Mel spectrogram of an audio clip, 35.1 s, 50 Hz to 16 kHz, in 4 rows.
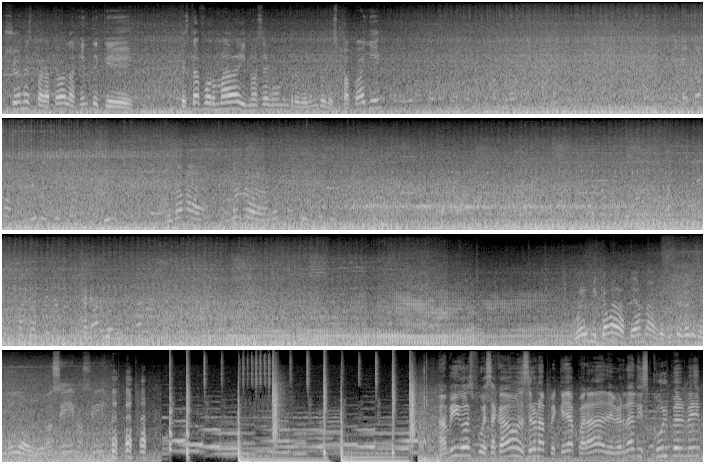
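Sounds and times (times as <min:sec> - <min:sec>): people talking: 0:00.0 - 0:13.8, 0:14.5 - 0:21.4, 0:24.6 - 0:28.1, 0:31.5 - 0:35.0
motorcycle engines running: 0:00.0 - 0:28.3.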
